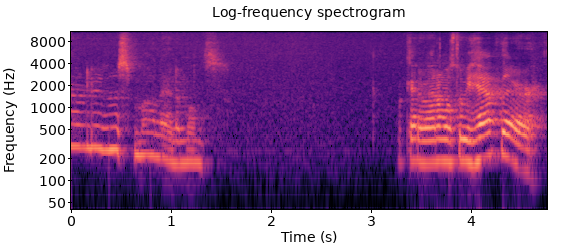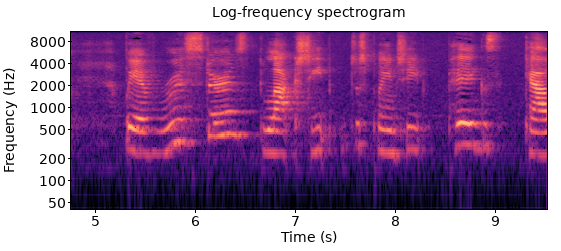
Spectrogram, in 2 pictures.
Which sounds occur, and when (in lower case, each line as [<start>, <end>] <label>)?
[0.00, 1.57] male speech
[0.00, 9.52] mechanisms
[0.11, 0.18] tick
[2.96, 3.04] tick
[3.27, 4.74] male speech
[3.61, 3.68] clicking
[3.81, 3.90] clicking
[4.79, 5.19] breathing
[5.30, 8.35] female speech
[8.52, 9.11] female speech
[9.29, 9.52] female speech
